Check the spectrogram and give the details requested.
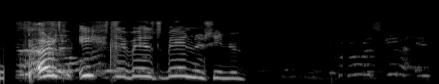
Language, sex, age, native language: Icelandic, male, 10, Icelandic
